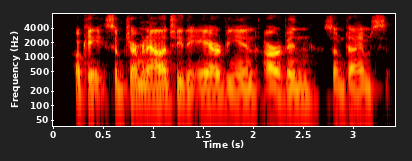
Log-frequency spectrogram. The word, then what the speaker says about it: ARVN: like hugely important okay some terminology the ARVN Arvin sometimes it's it's pronounced the army of the Republic of Vietnam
